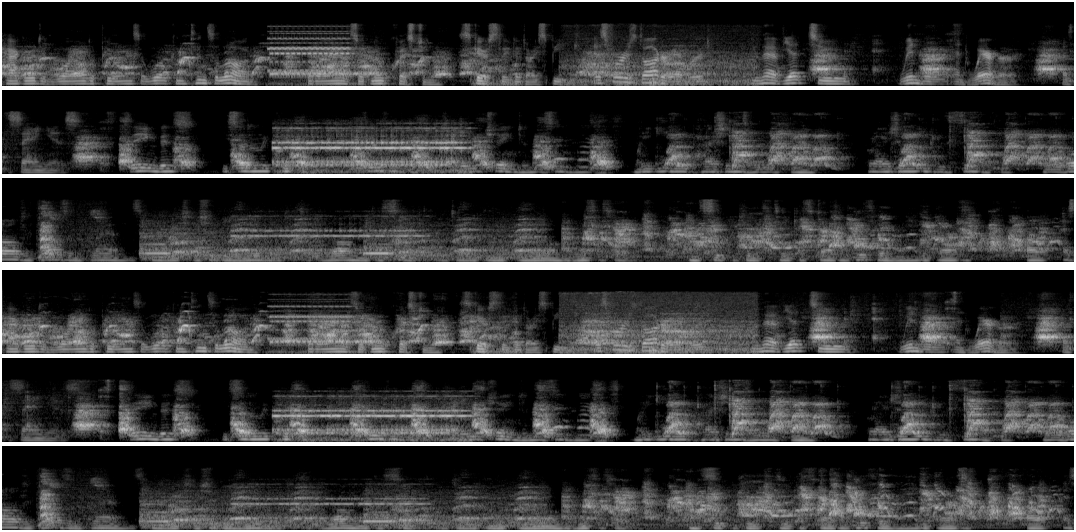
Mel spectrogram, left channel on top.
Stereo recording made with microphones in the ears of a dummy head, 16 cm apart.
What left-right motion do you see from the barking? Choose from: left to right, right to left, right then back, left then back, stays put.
left then back.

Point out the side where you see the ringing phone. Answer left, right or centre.
left.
